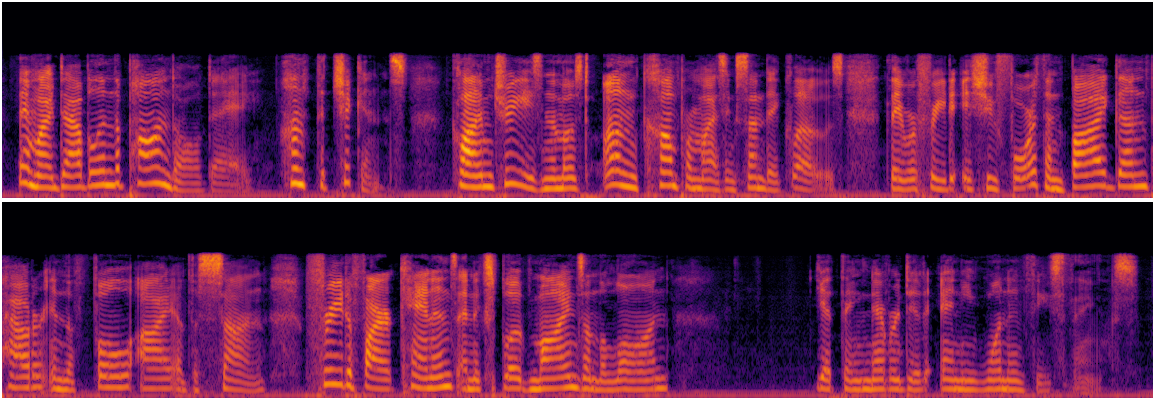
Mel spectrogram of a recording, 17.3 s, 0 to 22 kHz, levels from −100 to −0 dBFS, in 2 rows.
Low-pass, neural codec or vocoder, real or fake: 7.2 kHz; codec, 16 kHz, 4 kbps, FreqCodec, larger model; fake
